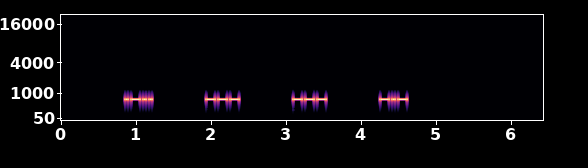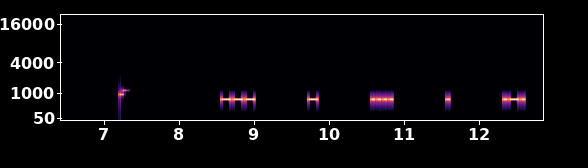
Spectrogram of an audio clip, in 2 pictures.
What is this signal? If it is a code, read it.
Morse code, heard as a keyed tone, about 30 wpm, spaced as for 10 wpm, 700 Hz. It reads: LOOK OTHER
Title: 6x Character Spacing - Top 300 Words - 30wpm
